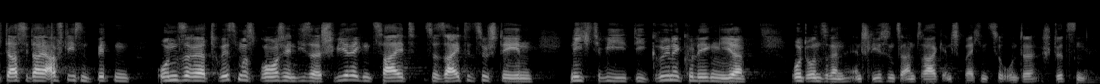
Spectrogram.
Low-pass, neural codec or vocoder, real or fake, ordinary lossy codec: 7.2 kHz; none; real; none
